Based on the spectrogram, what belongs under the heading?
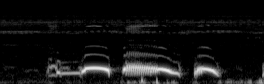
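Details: Spotted dove (tekukur) lure call used to draw other doves in: a short low lead-in then three loud arched coos around 600–800, the middle one longest, with faint low thumps beneath.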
